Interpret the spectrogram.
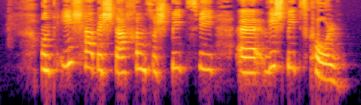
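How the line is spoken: Calling out. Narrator (German): ruft Mathilda

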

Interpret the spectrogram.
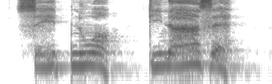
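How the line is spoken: Whisper. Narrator (German): flüstert Mathilda

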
